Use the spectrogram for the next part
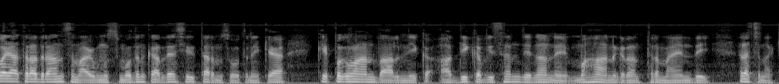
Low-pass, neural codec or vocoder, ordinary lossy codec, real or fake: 7.2 kHz; none; AAC, 48 kbps; real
